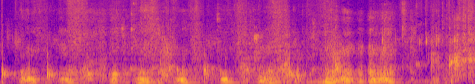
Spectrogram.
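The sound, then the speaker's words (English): A dog growls in a low, rumbling series of pulses that continues throughout without pause, with no talk. “That's my dog, Sophia.”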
